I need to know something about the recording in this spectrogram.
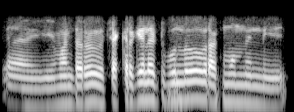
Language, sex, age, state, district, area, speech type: Telugu, male, 18-30, Andhra Pradesh, N T Rama Rao, urban, conversation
